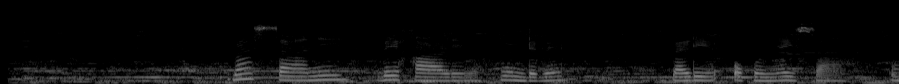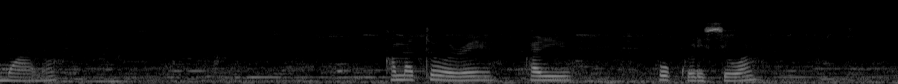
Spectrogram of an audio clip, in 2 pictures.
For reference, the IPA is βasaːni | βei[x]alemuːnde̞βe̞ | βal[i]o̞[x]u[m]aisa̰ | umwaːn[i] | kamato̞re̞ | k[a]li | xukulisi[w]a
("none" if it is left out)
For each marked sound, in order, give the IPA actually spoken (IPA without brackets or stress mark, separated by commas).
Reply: x, i, x, ɲ, a, a, w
